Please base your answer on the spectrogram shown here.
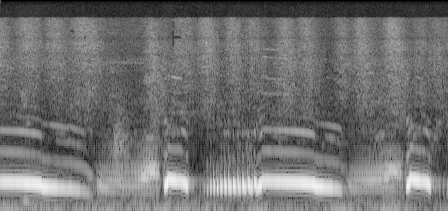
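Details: Male spotted dove cooing in the manggung style: a long falling coo, a rising burst, a short pulsed coo, then another sustained mellow note and a brief upward flick.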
